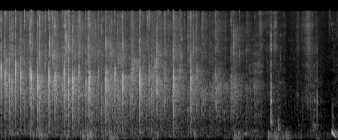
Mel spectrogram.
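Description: A congregation applauding: many hands clapping together, thinning out and dying away after about four or five seconds.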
